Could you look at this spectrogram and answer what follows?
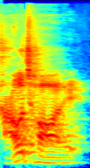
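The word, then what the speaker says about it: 炒菜: So, frying vegetables is pronounced cao chai in Cantonese, and it is slang for single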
